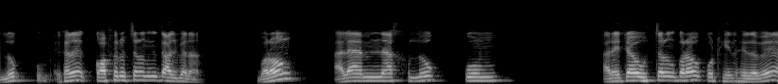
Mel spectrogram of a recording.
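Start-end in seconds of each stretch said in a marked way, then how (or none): 3.3-4.8 আলাম নাখলুককুম very slow, qaf merged into kaf; careful tajweed reading; slow recitation. Shown as a demonstration. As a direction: chant আলাম নাখলুককুম slowly with doubled k. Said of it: "উচ্চারণ কঠিন হয়ে যাবে".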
